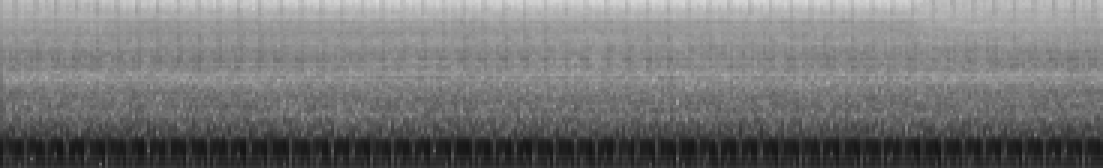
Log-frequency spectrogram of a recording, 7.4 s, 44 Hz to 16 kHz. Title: Chrysler 5th Ave lifter tick and manifold gasket leak. Fixing ASAP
